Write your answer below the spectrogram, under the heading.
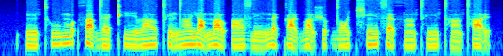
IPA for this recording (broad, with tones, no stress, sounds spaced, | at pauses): ʔ ĩ˨ tʰ u˦ m ʊ˦ ʔ θ ä̰˦˨ d ɛ˨ kʰ i˨ l a˦ ʊ̯ tʰ ĩ˦˨ d ã˦ j ä̰˦˨ m a̰˦˨ ʊ̯ ʔ ä˦ z ĩ˨ n ɛ̰˦˨ k a̰˦˨ ɪ̯ b a̰˦˨ ʊ̯ ʃ ʊ˦ ʔ d ɔ˦ t͡ɕʰ ĩ˦ sʰ ɛ̰˦˨ θ ã˦ tʰ ĩ˦ tʰ ã˨ tʰ a̰˦˨ ɪ̯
